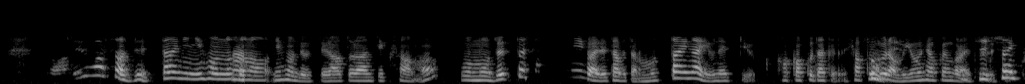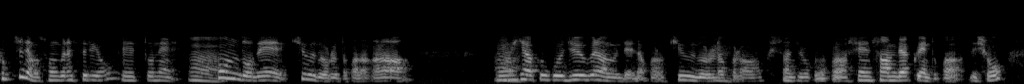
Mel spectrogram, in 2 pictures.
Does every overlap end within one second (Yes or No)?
Yes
